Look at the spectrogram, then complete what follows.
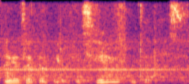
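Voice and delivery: fast unvoiced whisper. Real, not acted. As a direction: whisper it quickly. Quick whispered aside.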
